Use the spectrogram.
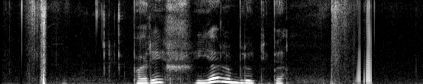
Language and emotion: Russian, neutral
